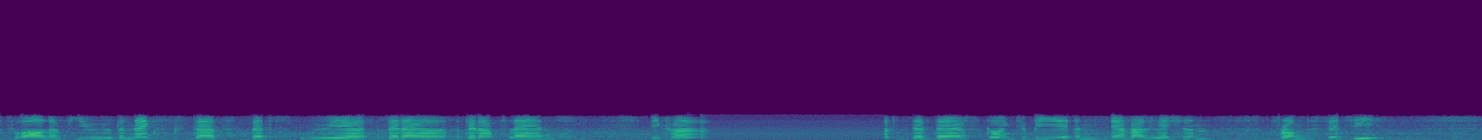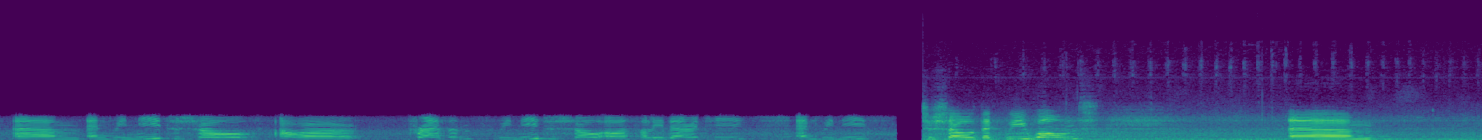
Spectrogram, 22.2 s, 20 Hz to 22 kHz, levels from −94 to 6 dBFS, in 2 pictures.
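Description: From the start until 18.04 s the sound is dull and boxy, with nothing above 3.8 kHz, a level about 10 dB lower, and a noise floor about 30 dB below the signal. It clears abruptly at 18.04 s after a short silence of about 200 ms. This is likely an input switched to a poorer device, with recording returning to the better microphone at that point.

From 5.15 s to 6.67 s a buzzing fill stretches the last sound for about 1.5 s, never falling to silence. Around a second of audio goes missing, and playback falls behind by roughly half a second. The likely cause is a long network dropout that the receiver papered over with synthesized continuation.

From 6.75 s to 9.90 s the sound runs hurried at about 115% speed, with the pitch unchanged. This is a jitter buffer speed-up: the receiver trimmed short pitch-period slices repeatedly, shedding roughly half a second of backlog.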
